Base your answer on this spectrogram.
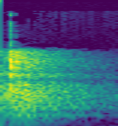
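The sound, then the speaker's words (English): A single gavel strike, one sharp knock with a short decaying ring after it, heard alone. “This is the sound of a gavel on that one.”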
